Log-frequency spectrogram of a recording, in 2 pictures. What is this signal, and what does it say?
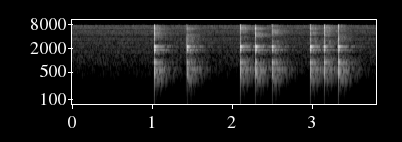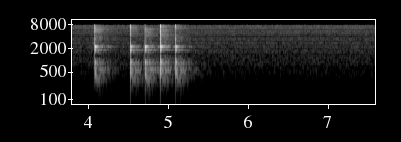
Tap code, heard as taps on a table, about 5 knocks a second, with room echo. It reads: AND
